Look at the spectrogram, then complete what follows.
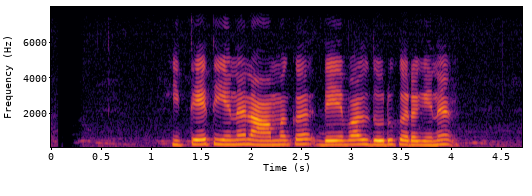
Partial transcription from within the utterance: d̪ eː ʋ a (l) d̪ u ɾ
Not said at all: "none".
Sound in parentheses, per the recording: l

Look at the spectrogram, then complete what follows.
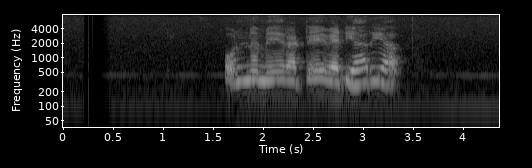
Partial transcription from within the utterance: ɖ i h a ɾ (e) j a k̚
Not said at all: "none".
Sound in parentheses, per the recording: i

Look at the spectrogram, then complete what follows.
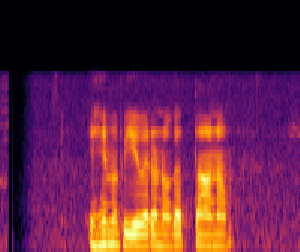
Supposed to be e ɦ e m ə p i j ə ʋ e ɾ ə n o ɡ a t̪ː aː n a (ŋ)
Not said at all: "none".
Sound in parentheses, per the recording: m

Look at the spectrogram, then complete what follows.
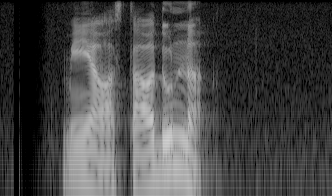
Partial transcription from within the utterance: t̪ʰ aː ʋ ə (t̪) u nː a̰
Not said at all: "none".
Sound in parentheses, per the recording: d̪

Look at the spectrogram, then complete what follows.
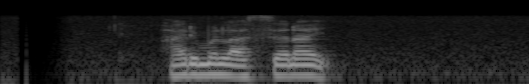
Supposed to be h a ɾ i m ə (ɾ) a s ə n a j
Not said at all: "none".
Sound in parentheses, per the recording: l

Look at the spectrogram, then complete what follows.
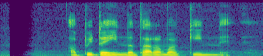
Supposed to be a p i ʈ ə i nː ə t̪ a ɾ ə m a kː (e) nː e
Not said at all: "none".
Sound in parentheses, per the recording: i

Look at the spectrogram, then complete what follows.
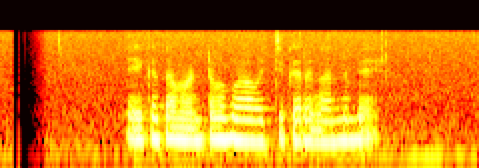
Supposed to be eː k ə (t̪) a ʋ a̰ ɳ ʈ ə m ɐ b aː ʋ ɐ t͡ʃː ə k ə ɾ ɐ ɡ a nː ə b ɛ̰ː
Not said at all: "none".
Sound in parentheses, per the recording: t̪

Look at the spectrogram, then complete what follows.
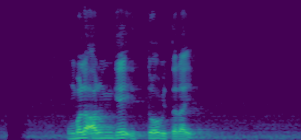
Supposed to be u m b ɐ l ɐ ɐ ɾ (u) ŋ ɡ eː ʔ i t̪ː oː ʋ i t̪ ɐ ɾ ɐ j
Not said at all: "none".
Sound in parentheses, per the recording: u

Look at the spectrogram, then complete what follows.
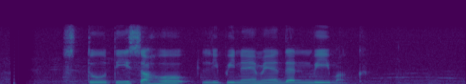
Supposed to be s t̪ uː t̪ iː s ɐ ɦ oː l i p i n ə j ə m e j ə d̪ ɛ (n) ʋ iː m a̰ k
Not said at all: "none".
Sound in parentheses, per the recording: n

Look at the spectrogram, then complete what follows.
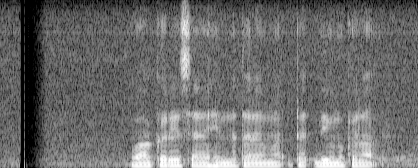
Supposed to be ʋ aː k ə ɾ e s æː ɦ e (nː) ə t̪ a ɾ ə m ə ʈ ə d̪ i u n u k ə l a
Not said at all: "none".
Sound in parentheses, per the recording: nː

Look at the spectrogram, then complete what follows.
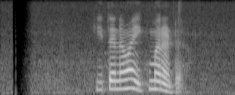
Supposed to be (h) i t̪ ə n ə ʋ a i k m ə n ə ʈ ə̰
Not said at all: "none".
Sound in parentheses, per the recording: h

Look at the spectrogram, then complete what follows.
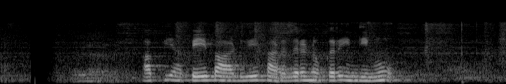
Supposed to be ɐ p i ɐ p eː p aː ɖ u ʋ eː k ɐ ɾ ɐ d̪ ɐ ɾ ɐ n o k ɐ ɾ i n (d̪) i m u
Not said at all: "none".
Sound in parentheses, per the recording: d̪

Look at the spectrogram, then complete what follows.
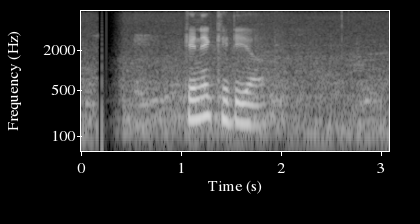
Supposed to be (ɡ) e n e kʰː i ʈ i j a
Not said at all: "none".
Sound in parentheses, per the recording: k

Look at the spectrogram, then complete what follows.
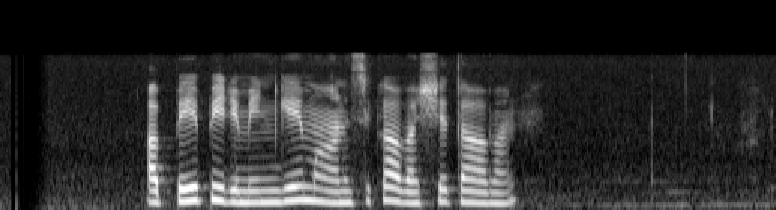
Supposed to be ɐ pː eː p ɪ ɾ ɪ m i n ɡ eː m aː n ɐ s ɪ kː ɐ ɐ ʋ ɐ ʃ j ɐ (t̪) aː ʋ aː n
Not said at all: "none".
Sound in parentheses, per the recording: t̪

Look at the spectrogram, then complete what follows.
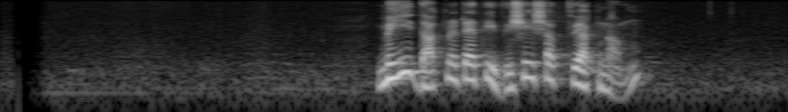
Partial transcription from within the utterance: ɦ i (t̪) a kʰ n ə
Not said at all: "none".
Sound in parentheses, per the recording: d̪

